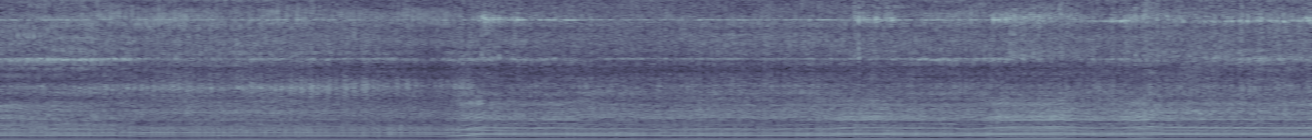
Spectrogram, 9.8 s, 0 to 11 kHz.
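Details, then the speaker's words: 1988 Kyosho Ford RS-200 RC car with OS Max 10 FP-B nitro engine, second startup since restoration, pull starter spring weakening: fires up easily, steady high idle buzz picking up cleanly on throttle blips; runs healthy, normal running. "and just like that it fires up super easy and it sounds great too"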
